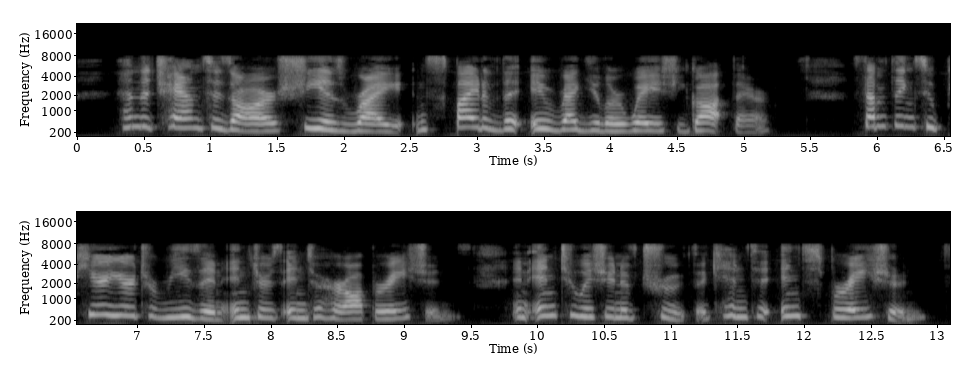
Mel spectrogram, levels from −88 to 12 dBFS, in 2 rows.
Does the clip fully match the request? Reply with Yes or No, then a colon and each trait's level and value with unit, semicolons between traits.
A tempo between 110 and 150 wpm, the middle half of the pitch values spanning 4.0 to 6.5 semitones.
Yes: average, 140 wpm; average, 4.8 semitones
